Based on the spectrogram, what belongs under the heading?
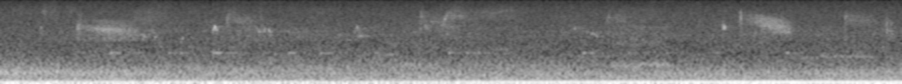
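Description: Birds chirping in short, scattered calls over a steady low hum, which is the loudest sound.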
